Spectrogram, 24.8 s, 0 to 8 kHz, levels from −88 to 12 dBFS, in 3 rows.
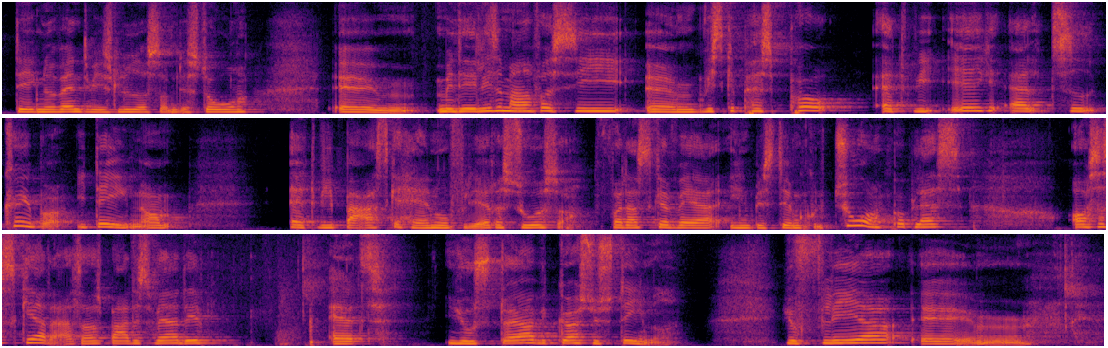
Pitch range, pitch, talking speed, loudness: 190-235 Hz, 210 Hz, 160 wpm, -21 LUFS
